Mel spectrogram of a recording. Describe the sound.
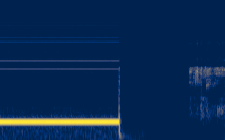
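A steady telephone line tone sounds while a call is placed to a guest. It holds one unchanging pitch for just over a second, then cuts off abruptly into silence, and a short burst of another higher sound follows at the end.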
